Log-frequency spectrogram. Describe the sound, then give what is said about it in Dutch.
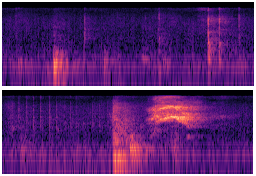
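A ball is thrown against a door three times, dull knocks spaced a second or so apart, followed by a brief high-pitched shriek. “Ja, nou, gooi de bal maar. Ik zit hier. Dan moet ik ook helemaal tegen de deur aan zitten.”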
